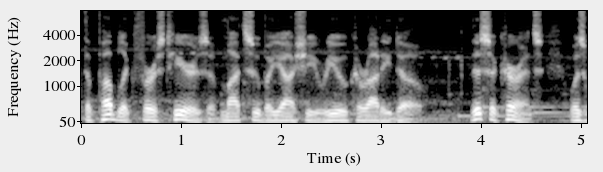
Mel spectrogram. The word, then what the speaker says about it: Matsubayashi: Matsubayashi is the Okinawan pronunciation of the characters for pine forest.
